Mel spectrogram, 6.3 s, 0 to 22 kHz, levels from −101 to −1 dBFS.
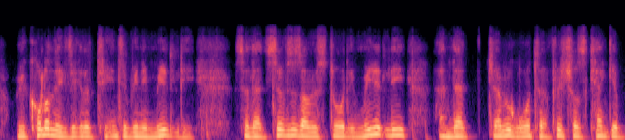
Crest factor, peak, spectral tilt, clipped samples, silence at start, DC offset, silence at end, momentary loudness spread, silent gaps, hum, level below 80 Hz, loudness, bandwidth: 18 dB; -2 dBFS; -8 dB/octave; under 0.1%; 0.15 s; under 0.1%; 0 s; 8 LU; none; none; -56 dBFS; -19 LUFS; 8 kHz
